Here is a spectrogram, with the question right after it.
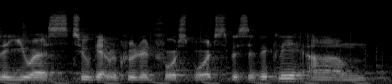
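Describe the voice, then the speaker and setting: Over music in the background, a man with a medium pitch speaks at a moderate pace and with fairly even intonation. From Kenya. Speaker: college student, former soccer player. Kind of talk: interview answer.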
